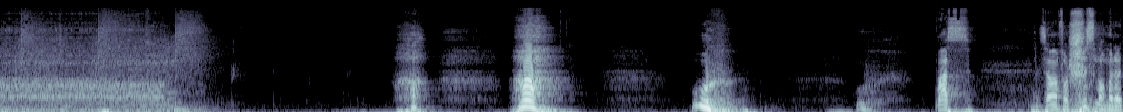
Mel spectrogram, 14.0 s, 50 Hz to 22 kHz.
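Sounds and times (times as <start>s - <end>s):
man exclaiming ha: 6.4s - 7.1s.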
